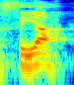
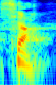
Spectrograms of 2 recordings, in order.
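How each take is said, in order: First: The vowel after the first consonant is kept. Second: The vowel after the first consonant is dropped quickly. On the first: The speaker calls it right. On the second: The speaker calls it wrong.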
